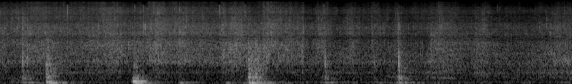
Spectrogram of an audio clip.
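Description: Minced meat keema fries on a medium flame, a steady hiss broken by periodic thuds and scrapes of a spatula turning it roughly every second; close and loud, no one speaking.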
